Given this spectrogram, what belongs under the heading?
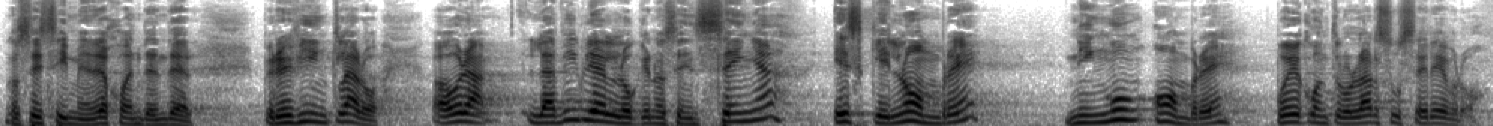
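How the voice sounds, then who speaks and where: A man from Peru with a Peruvian Spanish accent, preaching a sermon and teaching through lively examples and rhetorical questions. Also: high voice, measured pace. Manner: animated storytelling, acts out examples, rhetorical questions. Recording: long hall reverb.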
